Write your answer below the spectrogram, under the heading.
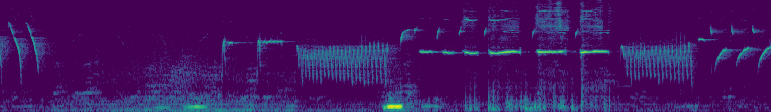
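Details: Champion canary song played to young canaries: falling sweeps, buzzy rolls, pure level whistles and short high notes, with some low background sounds between phrases.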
